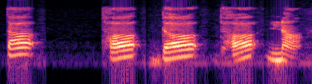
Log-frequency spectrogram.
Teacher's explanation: ये दंत वर्ण है। जीभ दांतों से टकराती हुई इन वर्णों का उच्चारण करती है।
